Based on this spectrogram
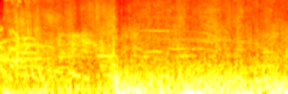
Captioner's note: explosion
